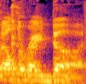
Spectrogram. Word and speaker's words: El Dorado: you hit your 40 it's not elder ray duh e-l-d-o-r a-d-u-h-h-h eldorado and yeah yeah because that's just the way people that live there too long pronounce that yeah i'm glad i blew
